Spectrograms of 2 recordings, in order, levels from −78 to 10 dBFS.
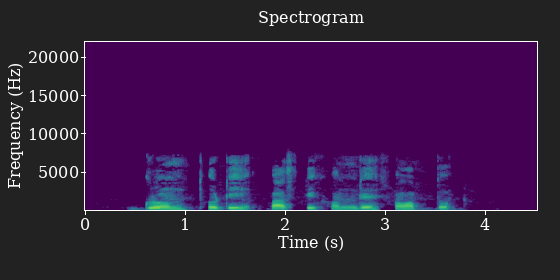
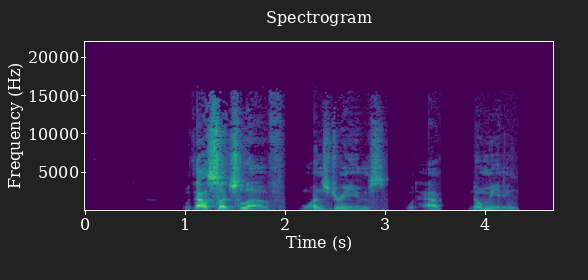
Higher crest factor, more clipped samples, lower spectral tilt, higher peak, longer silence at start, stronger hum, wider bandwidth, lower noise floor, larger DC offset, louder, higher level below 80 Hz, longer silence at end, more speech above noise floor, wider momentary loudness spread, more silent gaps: about the same, 18 dB vs 20 dB; neither; first, -6.5 dB/octave vs -1.5 dB/octave; about the same, -2 dBFS vs -2 dBFS; second, 0.6 s vs 1 s; neither; second, 7.6 kHz vs 16 kHz; about the same, -77 dBFS vs -80 dBFS; neither; about the same, -19 LUFS vs -18 LUFS; first, -62 dBFS vs -68 dBFS; first, 0.9 s vs 0.4 s; about the same, 59 dB vs 60 dB; second, 10 LU vs 22 LU; neither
